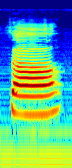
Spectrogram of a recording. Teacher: جب زبان کی نوک ثنایا علیہ کے سرے سے لگے گی تو اس سے ہمارے پاس ادا ہوگا سا، اور یہ حروف لساویہ میں سے ہے۔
